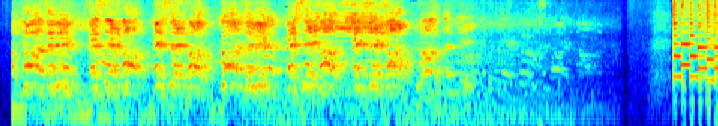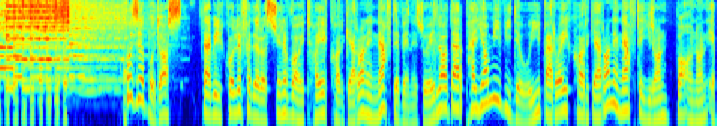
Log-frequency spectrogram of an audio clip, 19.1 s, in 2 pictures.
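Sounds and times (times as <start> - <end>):
large crowd of workers chanting at a rally: 0.1 - 7.0
bright electronic jingle of stepping tones: 9.0 - 12.0
speech: 11.2 - 19.1.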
